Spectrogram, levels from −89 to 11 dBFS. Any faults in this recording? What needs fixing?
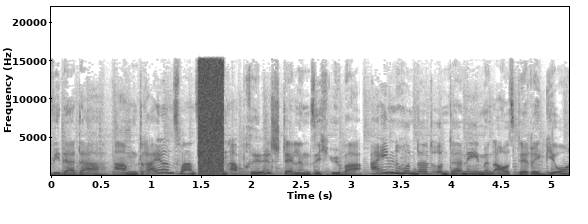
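From 1.47 s to 1.72 s, roughly a quarter second, the audio collapses into loud, harsh broadband noise: samples built from the wrong bytes. For that stretch the reader assembled each sample with its bytes misaligned or in swapped order, so the rapidly varying low-order bits landed in the high-order position and dominated every value. Prevent it by validating byte order and frame alignment at the decoder before samples are assembled.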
